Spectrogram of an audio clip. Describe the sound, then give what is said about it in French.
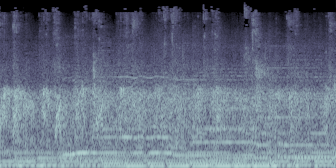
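A church audience applauds and acclaims the Lord. Steady clapping runs over sustained musical tones, holding at an even loudness throughout. “que quelqu'un dise Amen, Amen, Amen, et acclame le Seigneur.”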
